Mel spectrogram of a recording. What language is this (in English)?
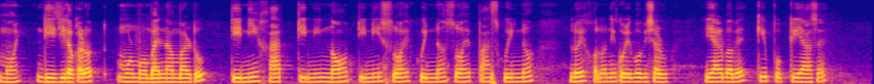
Assamese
